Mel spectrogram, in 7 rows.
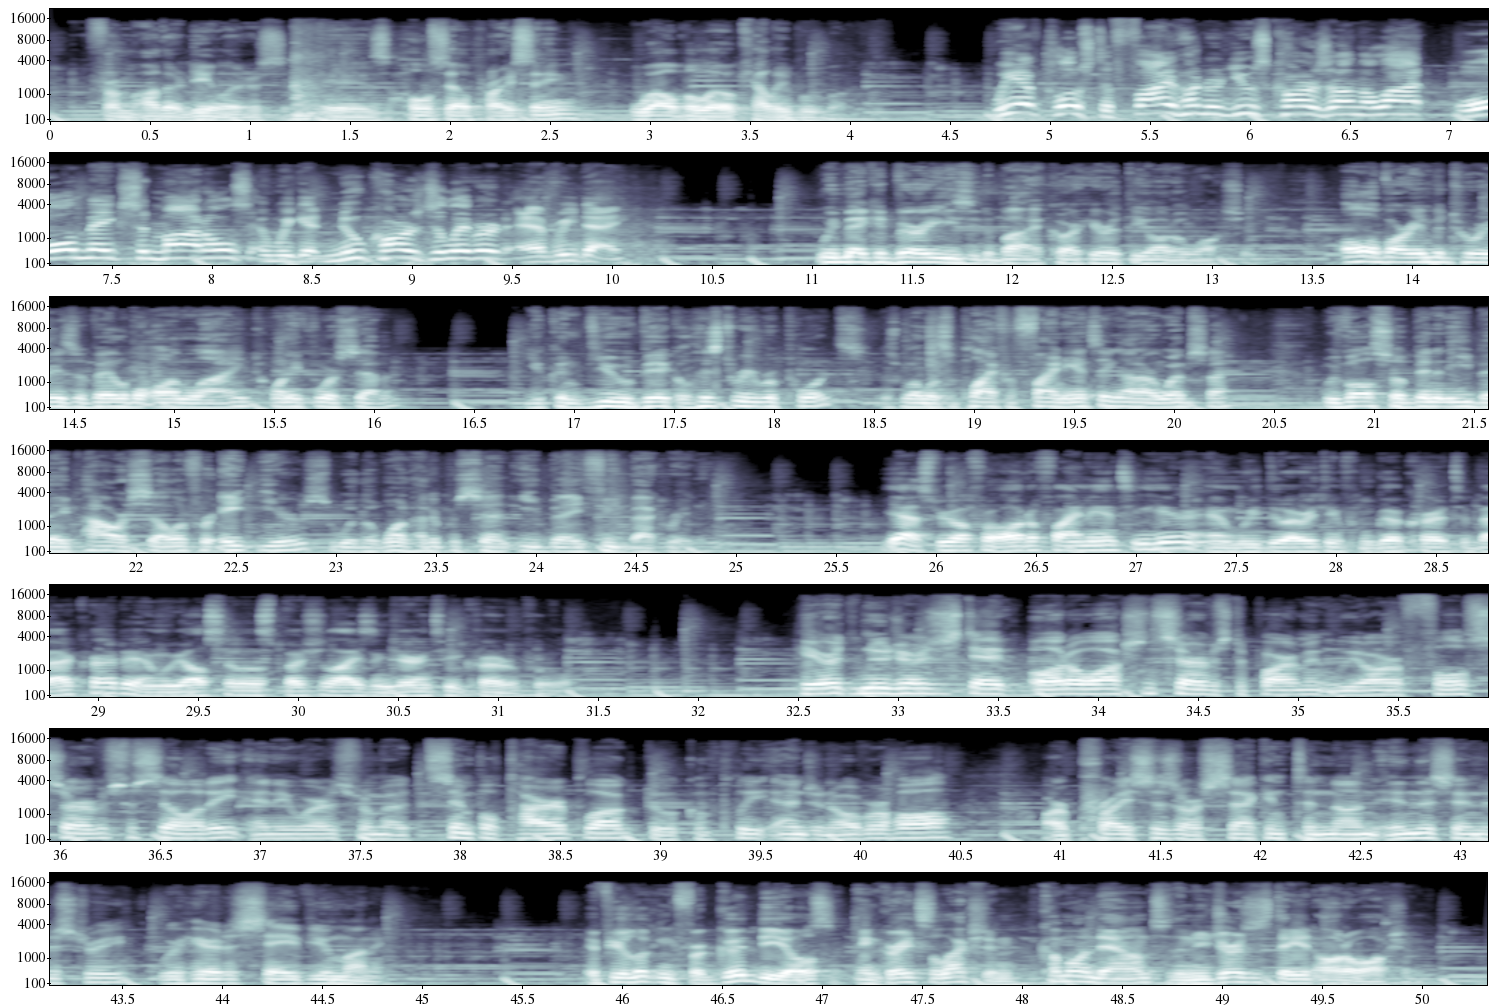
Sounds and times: Music: 0.0 - 50.3
Speech: 0.2 - 4.0, 4.7 - 10.1, 11.0 - 16.2, 16.8 - 24.9, 25.8 - 31.4, 32.5 - 44.9, 45.8 - 50.0.

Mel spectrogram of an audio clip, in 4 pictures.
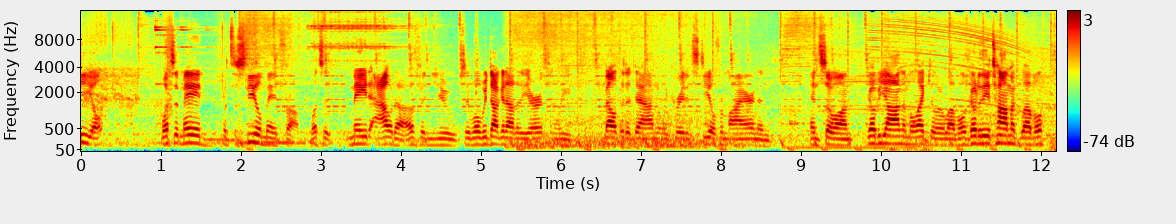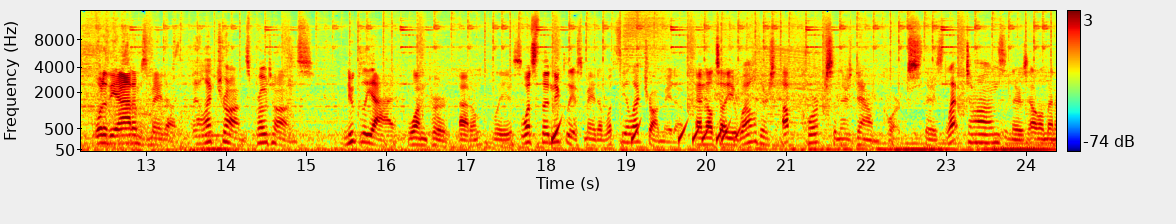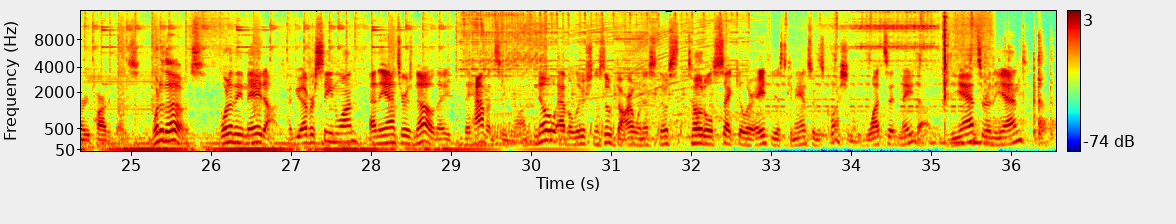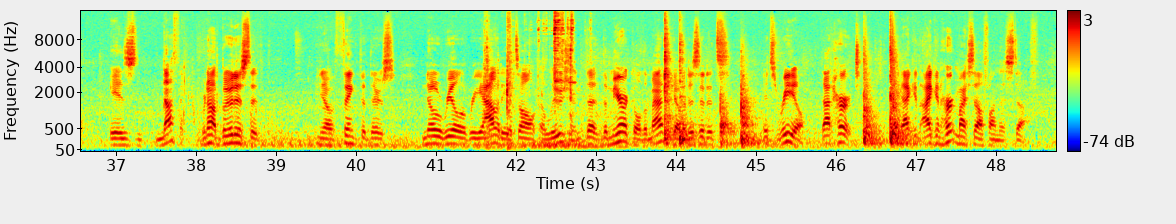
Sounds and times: Speech: 0.0 - 0.3, 1.0 - 36.2, 37.0 - 38.8, 39.5 - 48.5
Music: 0.0 - 35.8.

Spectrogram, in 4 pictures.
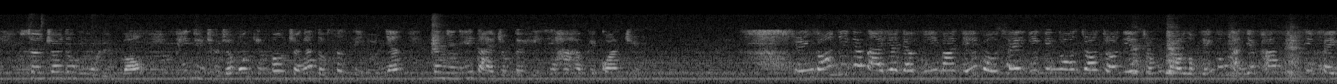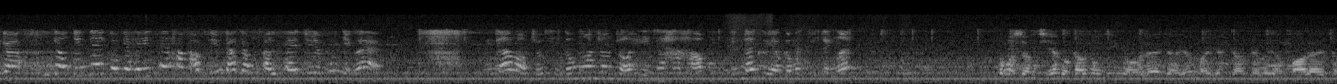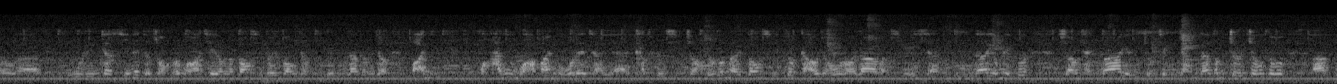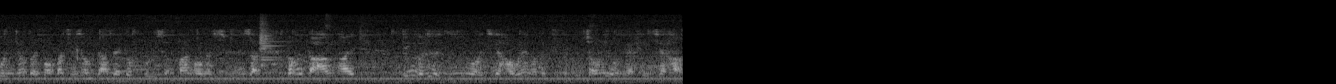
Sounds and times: Speech: 0.2 - 6.5, 8.0 - 17.2, 18.2 - 22.0, 23.4 - 47.0.

